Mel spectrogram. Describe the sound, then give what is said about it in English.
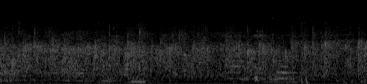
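A crowd breaks into steady applause for volunteers after a trust-fall demonstration, a dense wash of many hands clapping at an even loudness for several seconds, with faint murmuring voices mixed underneath. “Give my volunteers a round of applause.”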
